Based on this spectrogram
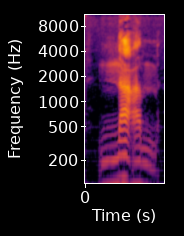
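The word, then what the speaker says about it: نعم: It is pronounced Naam, and Naam means yes.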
